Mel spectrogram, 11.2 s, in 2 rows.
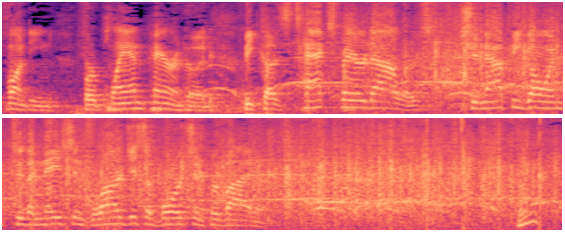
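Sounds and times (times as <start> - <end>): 
speech: 0.0 - 8.5
audience applause: 2.7 - 11.2.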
